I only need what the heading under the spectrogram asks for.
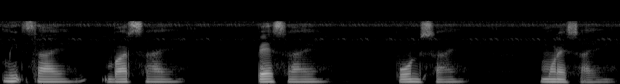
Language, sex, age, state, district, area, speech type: Santali, male, 30-45, West Bengal, Bankura, rural, spontaneous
